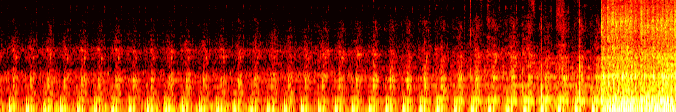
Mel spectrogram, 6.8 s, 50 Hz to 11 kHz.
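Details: Royal Enfield Bullet 350cc started on the second kick in cold winter weather after about one and a half months unused. A slow, even single-cylinder thump at about three beats a second with no misses or knocks. Healthy idle.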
